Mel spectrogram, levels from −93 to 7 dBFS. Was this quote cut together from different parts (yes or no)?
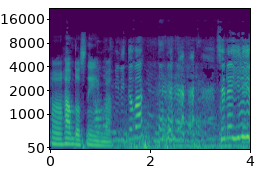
yes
